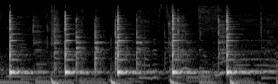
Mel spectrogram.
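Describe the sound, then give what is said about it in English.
The tip of a stick taps gently on the top of a cowbell five times in a steady, even rhythm, each stroke giving a bright metallic clank that rings briefly before the next. No voices. “Just tap gently on the top of the cowbell.”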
